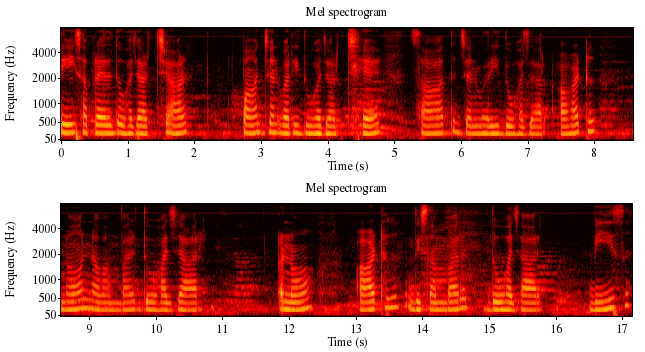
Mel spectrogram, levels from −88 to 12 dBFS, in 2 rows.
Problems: background sounds at intervals, background conversations at intervals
